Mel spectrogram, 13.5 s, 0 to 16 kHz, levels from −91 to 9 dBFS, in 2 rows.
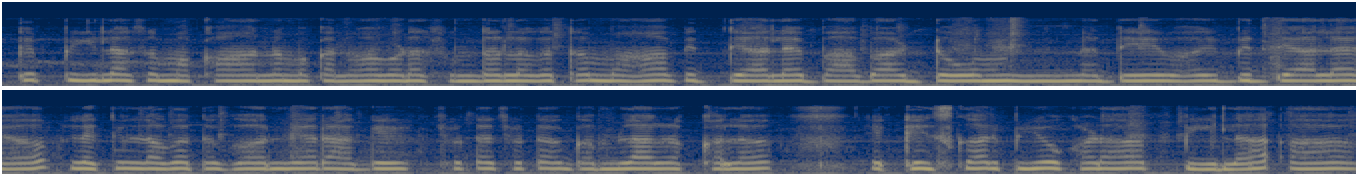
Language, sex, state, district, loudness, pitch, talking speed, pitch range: Awadhi, female, Uttar Pradesh, Varanasi, -28 LUFS, 245 Hz, 150 wpm, 240-255 Hz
